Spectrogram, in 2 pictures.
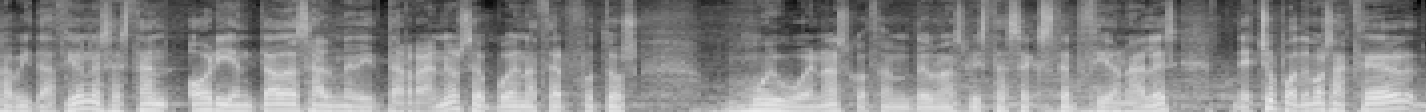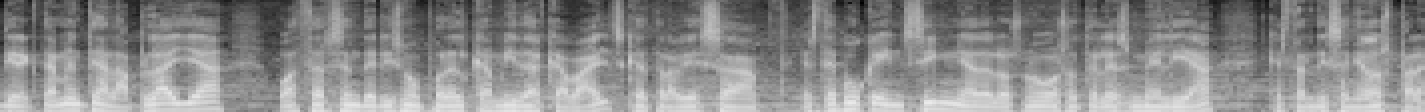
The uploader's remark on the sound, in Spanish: emitimos en directo desde el hotel Villa Le Blanc Gran Meliá de Menorca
